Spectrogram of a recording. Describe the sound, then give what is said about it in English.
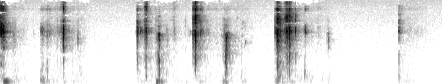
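Loud crunchy chewing, a series of sharp crackly bites in irregular bursts with brief pauses between them, no talking. “Holy shit, Crunch Monster over there.”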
